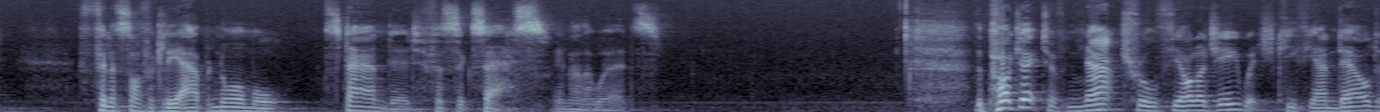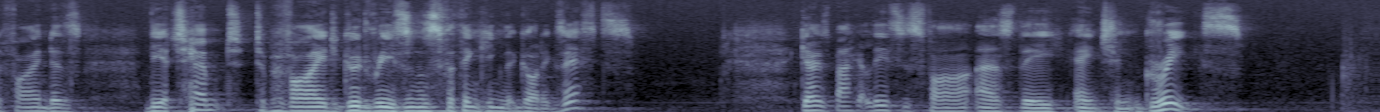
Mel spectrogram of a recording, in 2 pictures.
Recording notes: Arguing for God (Oslo, 2022). As delivered to the apologetics class at Fjellhaug International College in Oslo.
